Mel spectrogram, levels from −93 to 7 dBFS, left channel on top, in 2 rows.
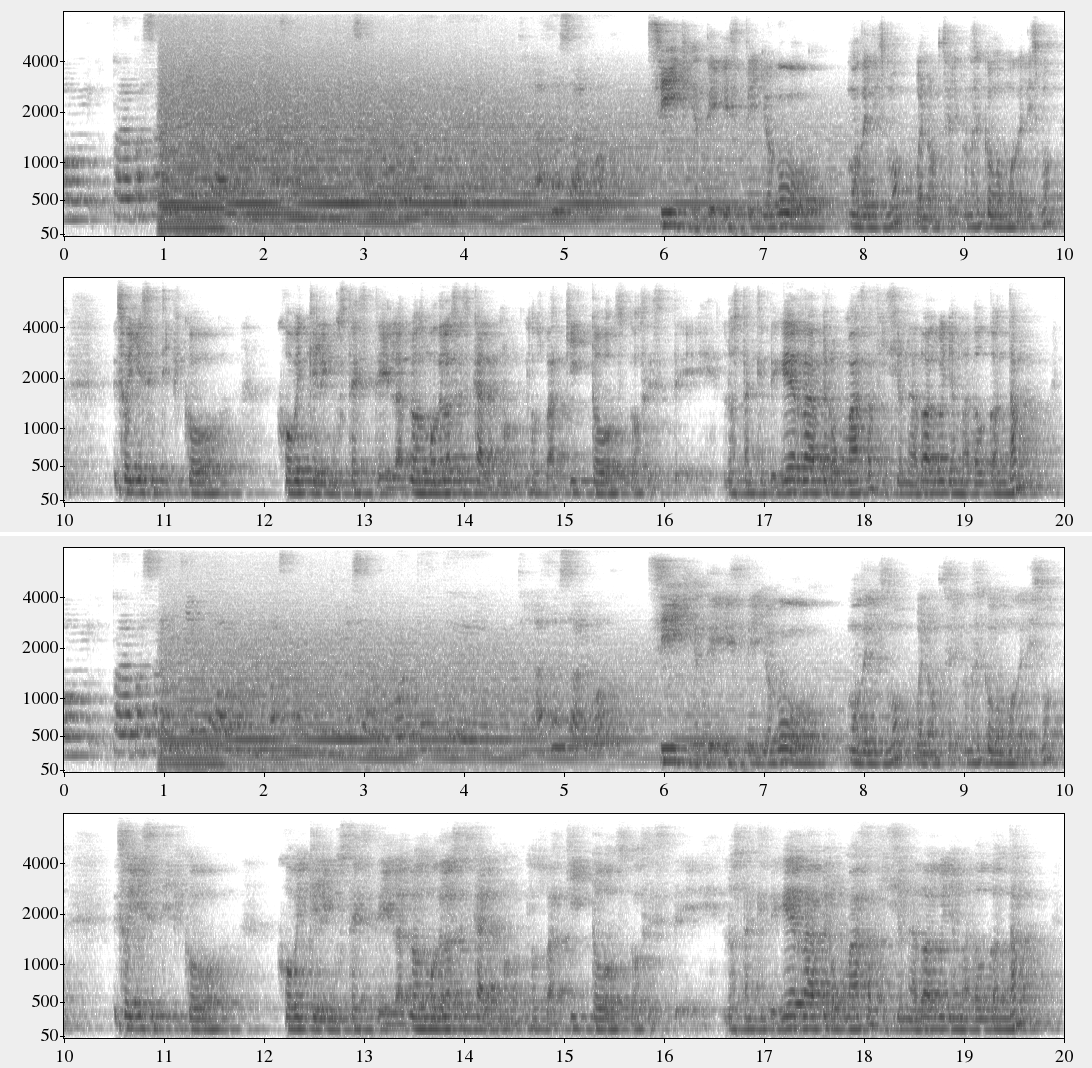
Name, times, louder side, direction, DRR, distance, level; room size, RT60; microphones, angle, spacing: voice 1, 0.0-5.6, equal, ahead, -6 dB, 3.7 m, -33 dB
sound 1, 0.9-8.8 9.2-9.5, left 5 dB, 55° left, 0.4 m, -30 dB
voice 2, 5.9-7.5 7.8-9.9 10.1-11.6 12.1-16.0 16.4-19.6, left 1 dB, 75° left, -2 dB, 2.8 m, -28 dB
15.0 x 11.5 x 4.9 m, 1.1 s
head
